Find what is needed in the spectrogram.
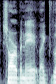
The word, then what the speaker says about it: Charbonnet: You already got Chardonnay. Is that how you pronounce it? – Charbonnet, like the wine, but like with a B.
